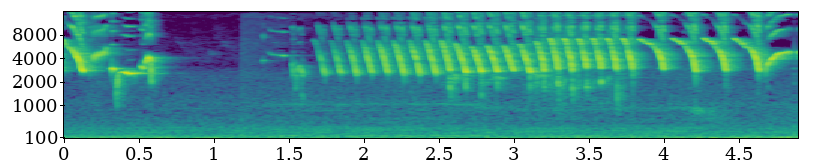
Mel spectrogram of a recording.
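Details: Young canary training song: a few twisting chirps, a short pause, then a long fast rolling trill of high repeated notes closing with sweeping slurred whistles.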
